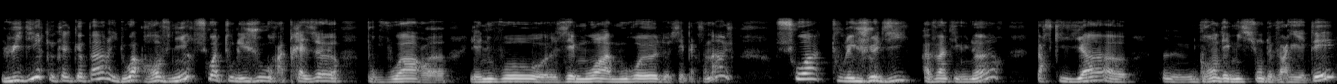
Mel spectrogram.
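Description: A man talks in a plain, everyday voice at a fairly high pitch and fairly slow pace. His pitch varies in an ordinary way, and the background is quiet. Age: 60s. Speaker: TV series journalist. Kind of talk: casual interview.

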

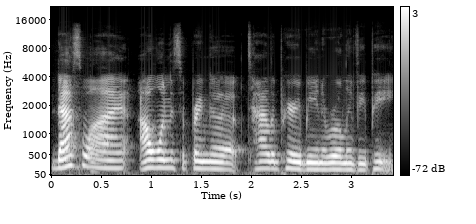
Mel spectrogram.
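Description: Speaking at a moderate pace with an American accent, this is an ordinary speaking voice. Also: woman. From Bay Area, California (Vallejo). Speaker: podcast host. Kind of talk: casual chat.

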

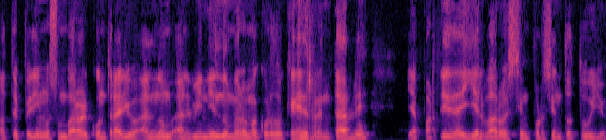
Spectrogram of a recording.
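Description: Here is a man with an unremarkable speaking voice, talking at a fairly quick pace with ordinary pitch variation. The sound is dry and close, with no echo. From Mexico, Puebla. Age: 20s. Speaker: cumbia musician. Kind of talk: casual chat.

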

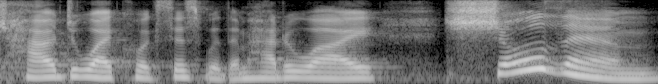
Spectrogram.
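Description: A woman speaks with a Spanish accent in an animated tone. The recording is very clean, with a silent background. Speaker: talk show host. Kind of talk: casual bilingual panel chat. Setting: live video stream. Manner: animated, code-switching between English and Spanish.

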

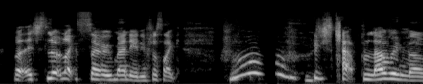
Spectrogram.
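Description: Very fast and with lively intonation, a woman speaks at a fairly high pitch. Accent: British. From Britain. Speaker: royal news podcast co-host. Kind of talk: casual chat.

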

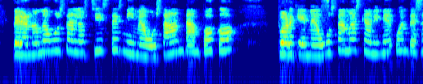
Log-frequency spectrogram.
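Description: A woman's raised, projected voice sits at a high pitch with a bright, sharp tone. Her pitch swings very widely. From Spain. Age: 20s. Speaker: life coach and holistic therapist. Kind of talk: interview.

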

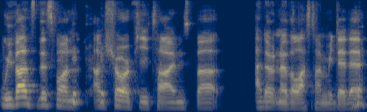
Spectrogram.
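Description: A man speaks with a Welsh accent. His pace is fairly quick. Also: quiet background. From Wales, Cardiff. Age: young. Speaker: podcast host. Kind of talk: casual chat.

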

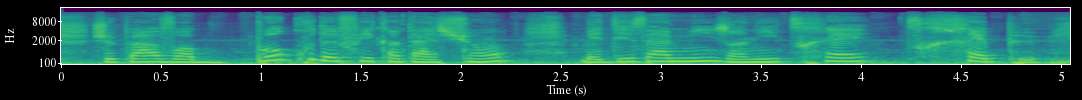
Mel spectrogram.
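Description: Noticeable background noise and audible room echo fill this recording. A woman speaks at a fairly slow pace. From Martinique, Le Robert. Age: young. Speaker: youth panelist. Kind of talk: radio panel discussion.

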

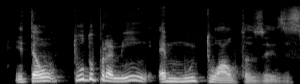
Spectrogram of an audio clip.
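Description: In a dry, close recording with no echo, a man speaks at a fairly slow pace with a dark, mellow tone. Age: 20s. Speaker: horror YouTuber. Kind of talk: casual chat. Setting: voice call.

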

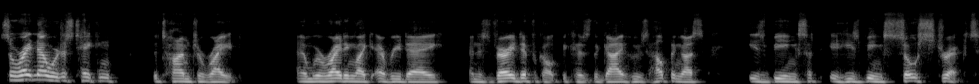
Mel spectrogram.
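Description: An unremarkable speaking voice: a man with an American accent at medium pitch, ordinary pitch variation and a moderate pace. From New York, Long Island. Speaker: comedian. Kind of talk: casual chat.

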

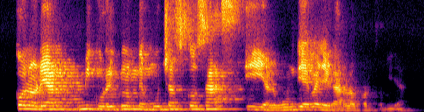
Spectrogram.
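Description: In a room with audible echo, a woman with a fairly high pitch and an energetic tone speaks at a very fast pace with lively intonation. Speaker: radio announcer. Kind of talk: casual chat. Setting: video call.

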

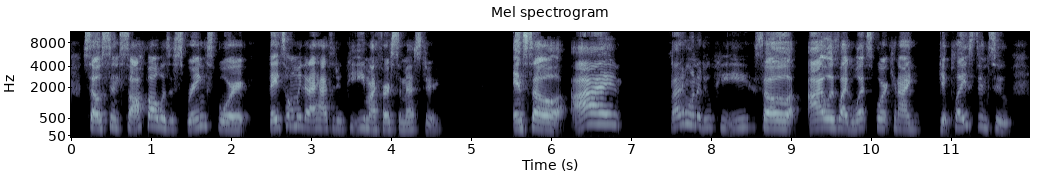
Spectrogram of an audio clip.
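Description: A woman with an American accent and a normal speaking voice, fairly high pitch, ordinary pitch variation and moderate pace. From Southern California, Orange County. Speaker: content creator and entrepreneur. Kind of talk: casual interview chat.

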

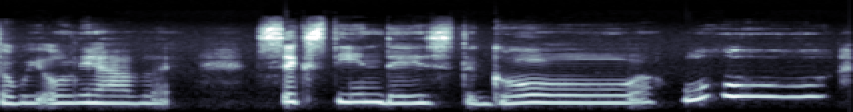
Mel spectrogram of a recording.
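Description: A woman with a high pitch and a dark, mellow tone, in a dry, close sound with no echo. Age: 20s. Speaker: podcast host, college student. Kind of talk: casual solo monologue. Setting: recording inside a closet. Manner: halting, many fillers and pauses.

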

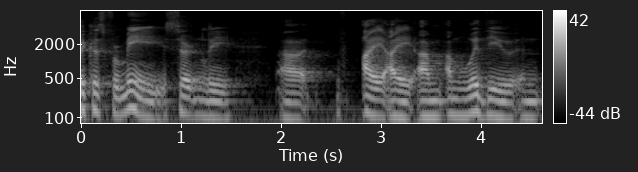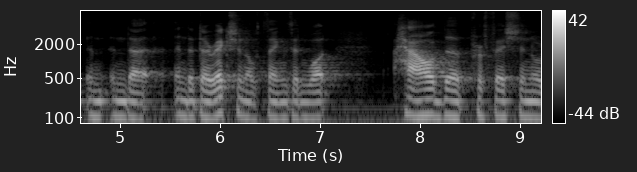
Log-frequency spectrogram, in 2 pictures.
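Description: A man speaks at a moderate pace in an unremarkable speaking voice. His pitch is fairly low and his intonation fairly even. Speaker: podcast host. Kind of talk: casual interview chat. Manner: conversational, filler-heavy.

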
